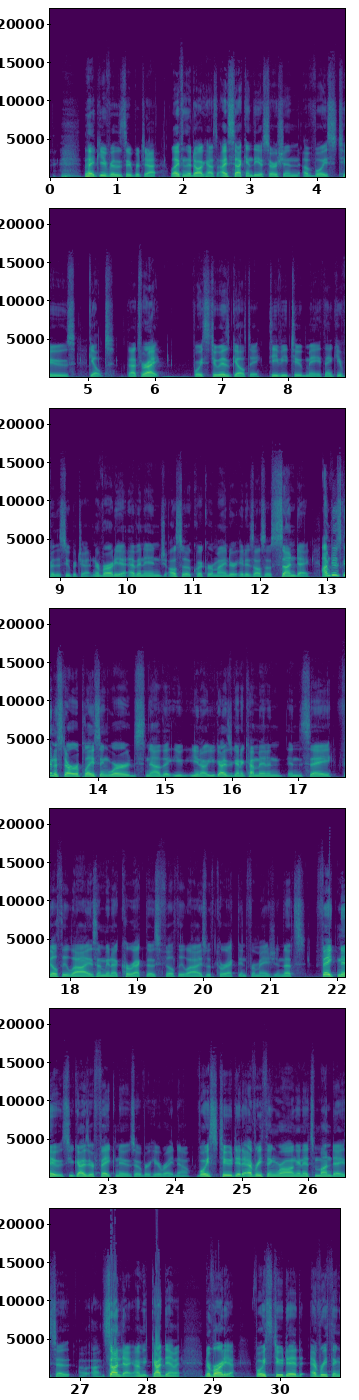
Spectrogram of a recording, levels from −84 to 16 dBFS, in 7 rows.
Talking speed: 210 wpm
